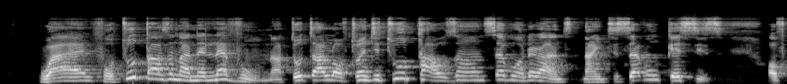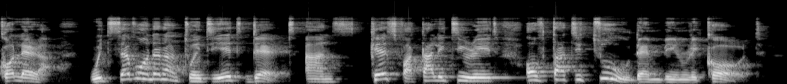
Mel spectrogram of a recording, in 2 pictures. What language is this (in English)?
Nigerian Pidgin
